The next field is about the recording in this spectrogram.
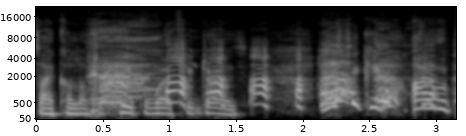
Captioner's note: laughs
